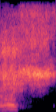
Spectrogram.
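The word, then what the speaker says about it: רֹאשׁ: Ros. Ros es una res que aparentemente no tiene vocal.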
